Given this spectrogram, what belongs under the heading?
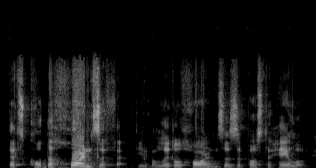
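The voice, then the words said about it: Foreign, non-American accent. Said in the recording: “you can probably obviously hear that I have an accent, not from around here in terms of the United States”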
